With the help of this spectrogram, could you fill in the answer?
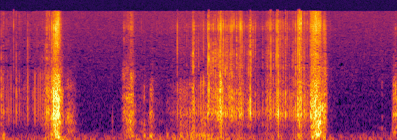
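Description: Long fingernails scratch quickly across a black foam microphone windscreen. The result is a close, dense, crunchy scraping rustle with a strong low rumble, and two louder, harsher bursts stand out near the start and toward the end.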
